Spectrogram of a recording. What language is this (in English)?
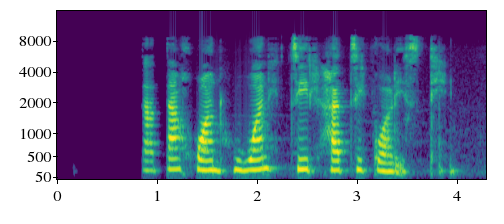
Western Highland Purepecha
